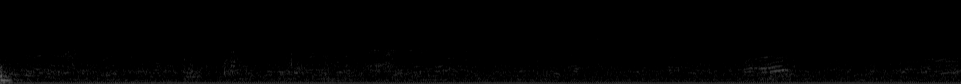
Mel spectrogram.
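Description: A crowd of men and women chat quietly at a distance outdoors.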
